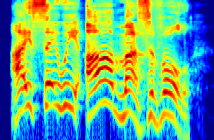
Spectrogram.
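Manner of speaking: slow, high, furious, insistent repetition. Reading a story aloud, a speaker repeats his claim over protest: furious. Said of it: "repeated Gregory furiously".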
